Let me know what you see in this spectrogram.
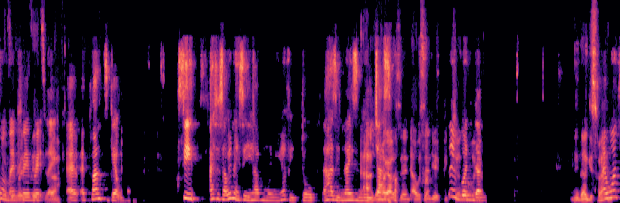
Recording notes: I am sorry for the sound, I was trying out anchor's invite feature for size.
